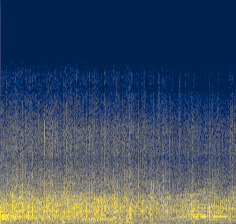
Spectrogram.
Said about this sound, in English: Okay, first of all, round of applause for both teams. They did an amazing job.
